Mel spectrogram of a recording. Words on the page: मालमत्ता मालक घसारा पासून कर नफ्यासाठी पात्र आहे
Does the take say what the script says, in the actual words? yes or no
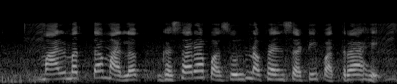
no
